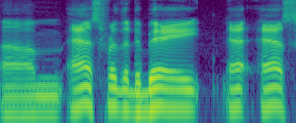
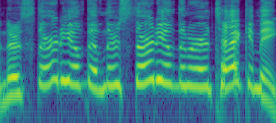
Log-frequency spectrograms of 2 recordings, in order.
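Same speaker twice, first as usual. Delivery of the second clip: very high-pitched scream, acted out. Retelling how a guy ran back screaming; retelling a scream. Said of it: "he runs back and he's screaming".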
